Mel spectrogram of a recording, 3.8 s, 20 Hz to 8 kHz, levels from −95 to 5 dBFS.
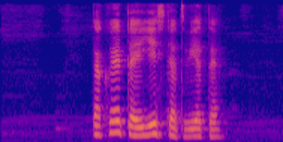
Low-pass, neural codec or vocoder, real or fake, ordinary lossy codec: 7.2 kHz; none; real; AAC, 32 kbps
